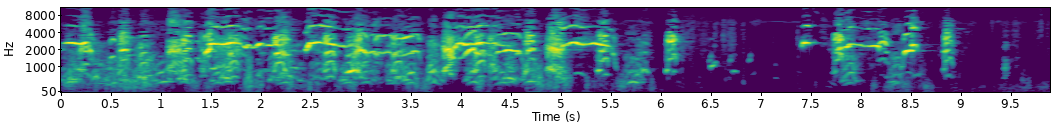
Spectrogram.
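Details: Jagdterrier puppy, eight months old, female, excited at spotting something to hunt: rapid high-pitched yelping and whining barks crowding the first six seconds, then scattered squeals after a brief lull, with a person's voice faintly present.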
